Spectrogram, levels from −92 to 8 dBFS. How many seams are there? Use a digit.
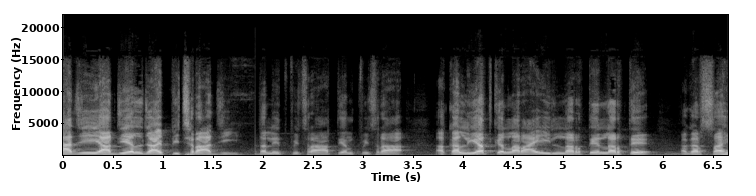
1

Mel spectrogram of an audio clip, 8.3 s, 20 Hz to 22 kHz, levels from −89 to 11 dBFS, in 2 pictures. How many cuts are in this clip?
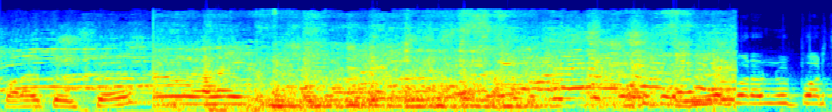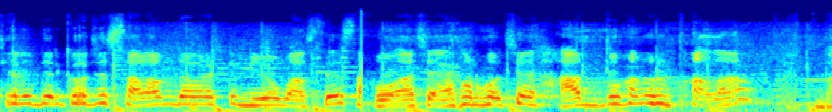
2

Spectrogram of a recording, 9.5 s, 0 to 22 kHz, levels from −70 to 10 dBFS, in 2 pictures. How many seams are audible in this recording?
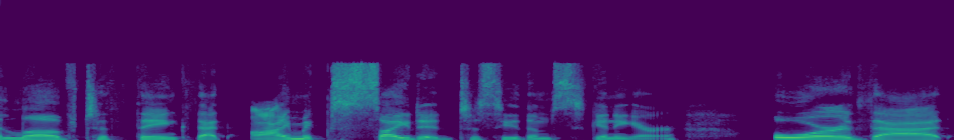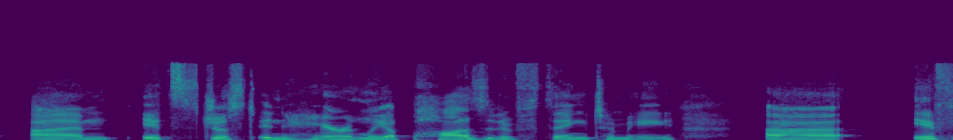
0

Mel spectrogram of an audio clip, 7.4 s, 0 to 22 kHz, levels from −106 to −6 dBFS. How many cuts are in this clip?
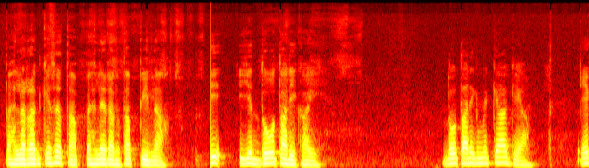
1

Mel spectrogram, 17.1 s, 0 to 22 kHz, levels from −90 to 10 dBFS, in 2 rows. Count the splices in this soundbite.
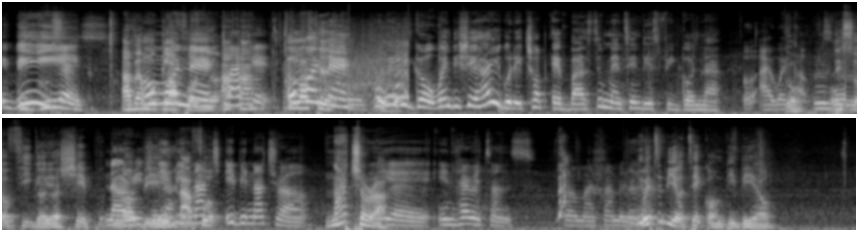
3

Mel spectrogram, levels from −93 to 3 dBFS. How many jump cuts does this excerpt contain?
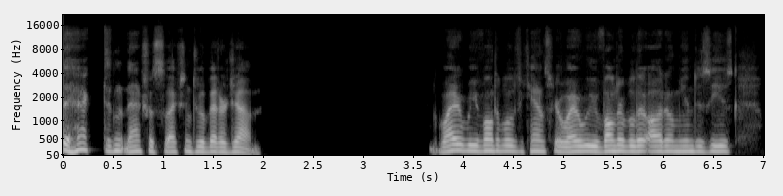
1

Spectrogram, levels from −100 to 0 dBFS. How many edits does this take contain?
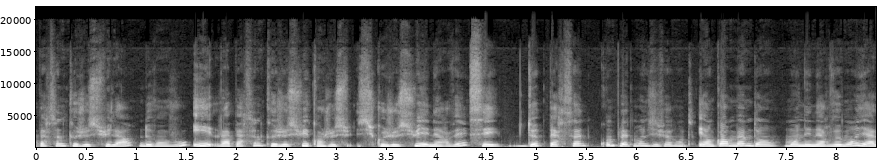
0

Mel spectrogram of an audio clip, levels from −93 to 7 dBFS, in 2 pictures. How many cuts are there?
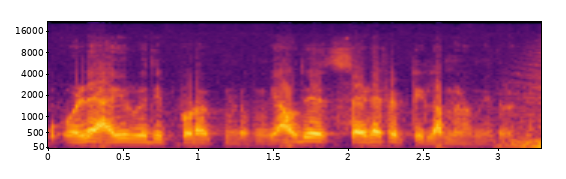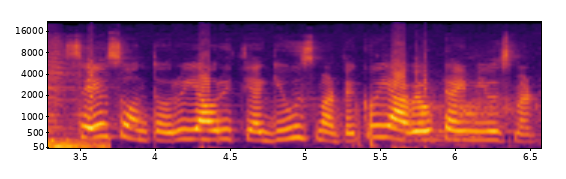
1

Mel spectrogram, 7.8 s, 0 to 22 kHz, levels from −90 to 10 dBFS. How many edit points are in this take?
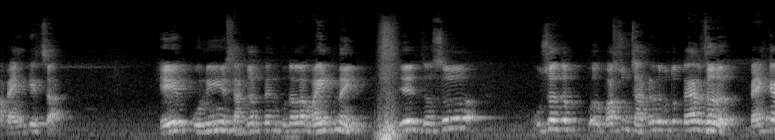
1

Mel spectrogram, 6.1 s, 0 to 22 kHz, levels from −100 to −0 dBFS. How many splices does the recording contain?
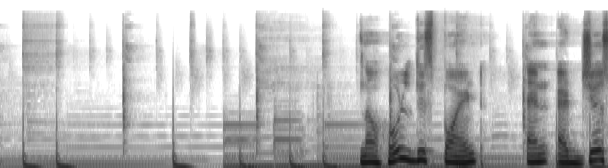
1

